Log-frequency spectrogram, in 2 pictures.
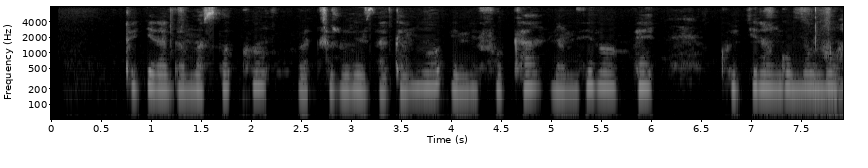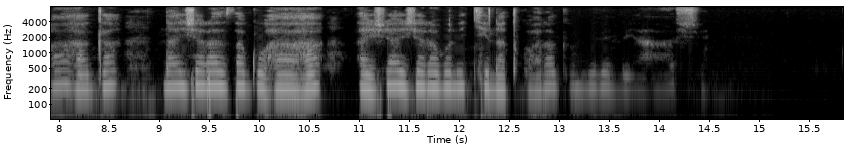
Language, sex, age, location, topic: Kinyarwanda, female, 18-24, Musanze, finance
